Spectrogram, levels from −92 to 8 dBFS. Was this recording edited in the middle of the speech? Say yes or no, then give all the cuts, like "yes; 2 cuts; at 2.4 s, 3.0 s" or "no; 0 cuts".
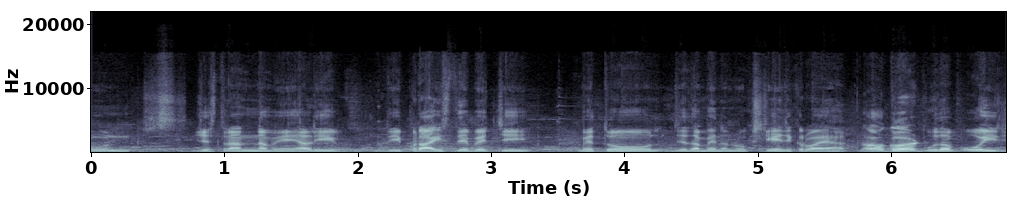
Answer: no; 0 cuts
